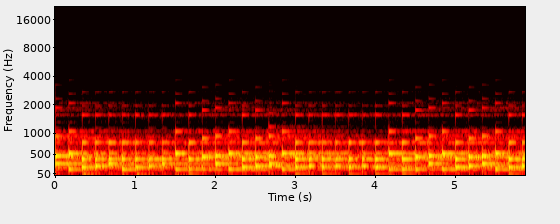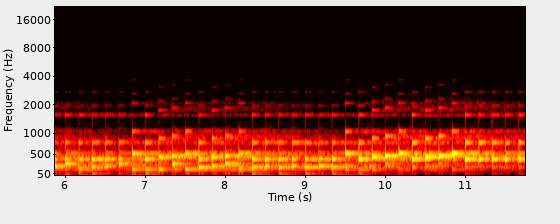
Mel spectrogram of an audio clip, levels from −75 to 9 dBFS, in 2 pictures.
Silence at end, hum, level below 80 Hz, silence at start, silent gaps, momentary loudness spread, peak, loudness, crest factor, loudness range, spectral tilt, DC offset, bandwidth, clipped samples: 0 s; none; -42 dBFS; 0 s; none; 5 LU; -2 dBFS; -19 LUFS; 16 dB; 2 LU; -13.5 dB/octave; under 0.1%; 3.3 kHz; under 0.1%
